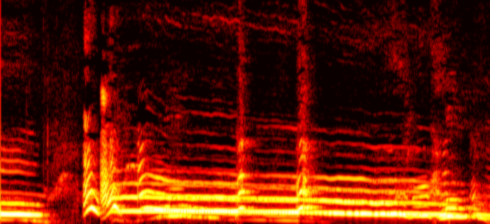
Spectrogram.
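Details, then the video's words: Two pet dogs, a small black Yorkie-poodle and a Basset Hound, howling together: long sustained wavering howls that slowly fall in pitch, voices overlapping, with short rising yelps breaking in between. "Let make 'em dogs howl!"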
